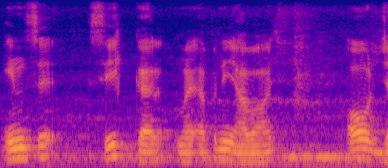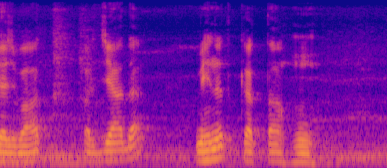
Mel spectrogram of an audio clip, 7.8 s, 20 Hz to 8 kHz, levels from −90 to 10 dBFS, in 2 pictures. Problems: constant background noise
